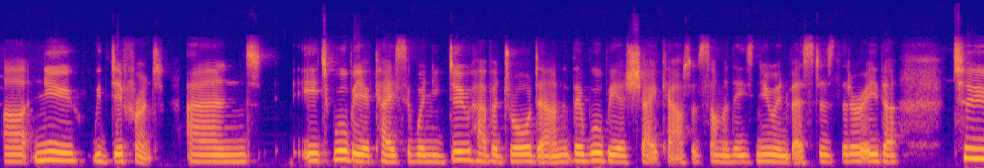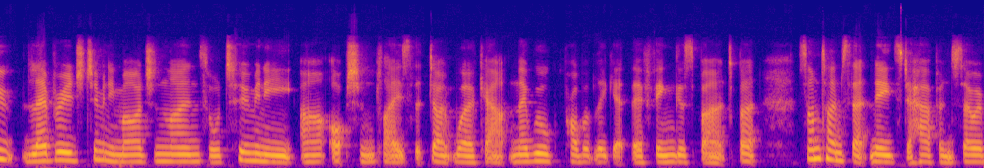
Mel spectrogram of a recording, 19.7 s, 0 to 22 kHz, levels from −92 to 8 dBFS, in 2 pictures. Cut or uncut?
cut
